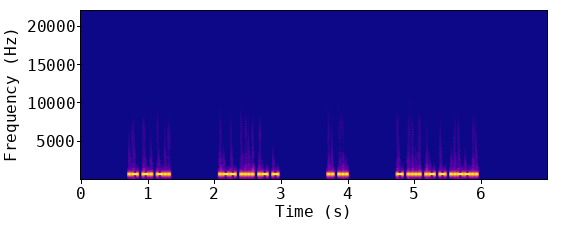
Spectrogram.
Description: Morse code, heard as a keyed tone, about 41 wpm, 700 Hz. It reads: AND WHAT IS THAT?
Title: 4x Word-Spacing - Sentences from Top 100 Words - 45wpm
